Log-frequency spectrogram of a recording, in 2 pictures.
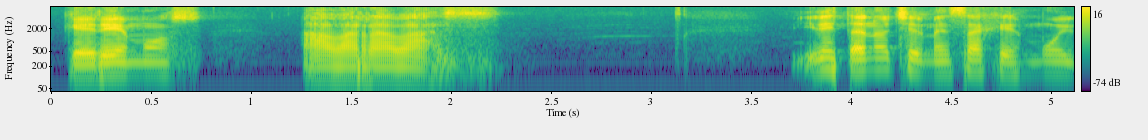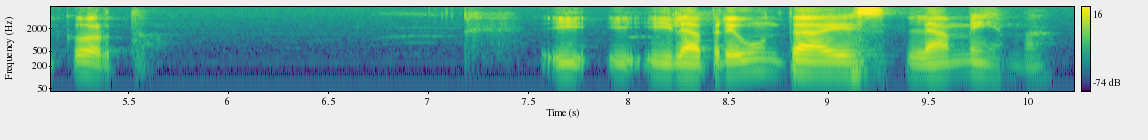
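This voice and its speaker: A man from Argentina with a Rioplatense Spanish accent preaching a sermon in church, swinging from loud outbursts to hushed, slow phrases. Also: mid-range voice, clear, resonant tone. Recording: soft piano music behind the voice.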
